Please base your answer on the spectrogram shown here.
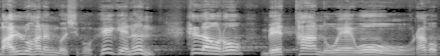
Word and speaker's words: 메타노에오: 자복은 말로 하는 것이고 회개는 헬라어로 메타노에오라고 발음을 하는데 이거는요 길을 바꿀 때 쓰는 단어예요.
